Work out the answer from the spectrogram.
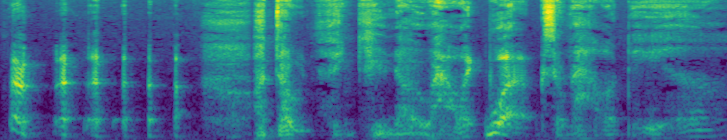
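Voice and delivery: low, slow menacing whisper; ogre whisper. Acted. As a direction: creep it out like a sly ogre. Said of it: "And the ogre says".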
